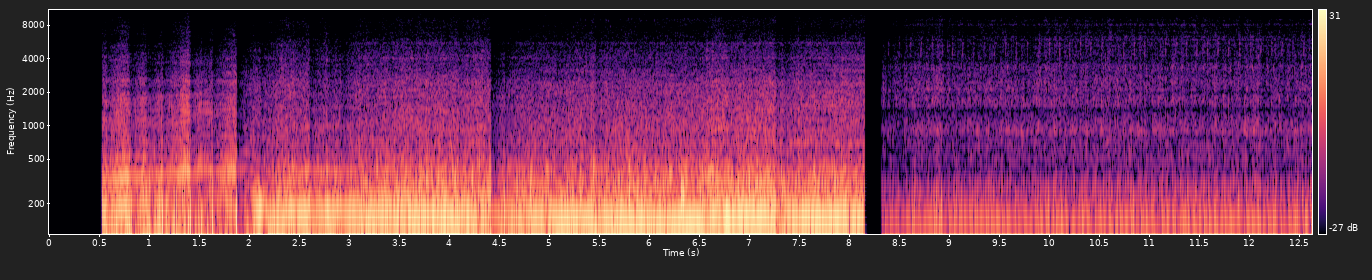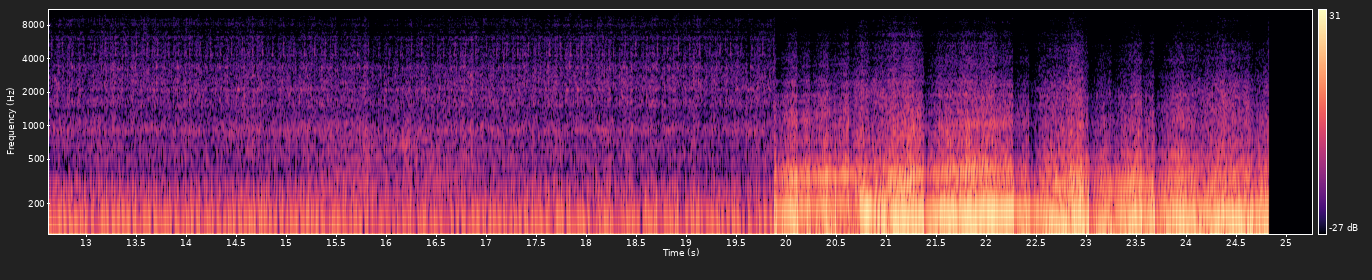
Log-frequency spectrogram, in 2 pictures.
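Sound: 1982 Suzuki GS1100E motorcycle engine running and revving

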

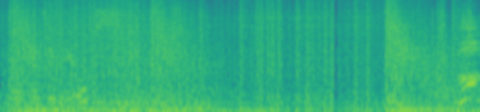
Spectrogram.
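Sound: sniper rifle shots in video game CS:GO

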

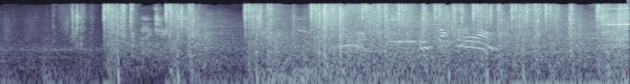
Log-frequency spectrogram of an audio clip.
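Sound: gunfire in the video game Starfield

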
